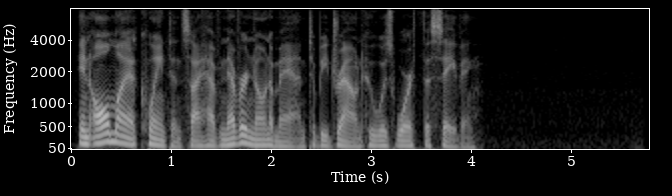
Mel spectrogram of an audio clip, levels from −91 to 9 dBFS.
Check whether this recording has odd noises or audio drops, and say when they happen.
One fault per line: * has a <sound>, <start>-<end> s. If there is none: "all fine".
all fine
